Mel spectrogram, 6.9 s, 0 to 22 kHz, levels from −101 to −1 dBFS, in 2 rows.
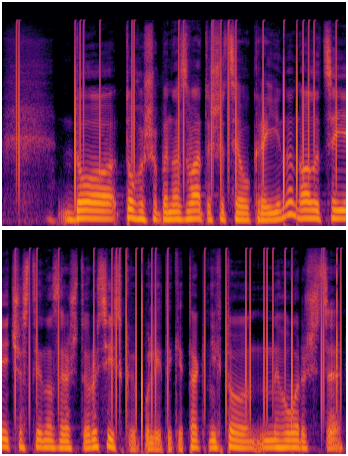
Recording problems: crackle, like an old record; loud; 6 dB below the speech

